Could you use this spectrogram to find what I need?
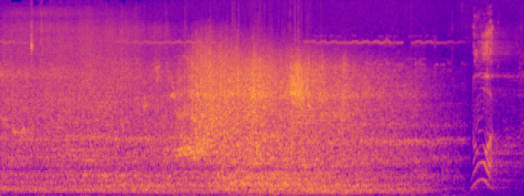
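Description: A rocket engine roars and rumbles as it lands.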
